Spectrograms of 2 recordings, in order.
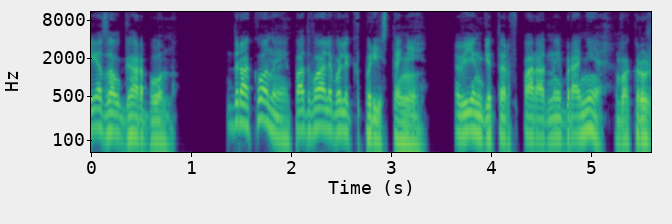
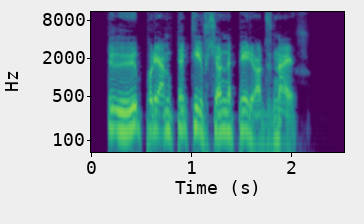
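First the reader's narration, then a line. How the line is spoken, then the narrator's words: Small gnome's snort. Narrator (Russian): хмыкнул маленький гном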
